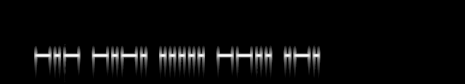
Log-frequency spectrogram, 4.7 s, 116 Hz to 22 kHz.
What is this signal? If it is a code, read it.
Morse code, heard as a keyed tone, about 25 wpm, 700 Hz. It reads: KC5ZR
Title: USA Call Signs - 5 Characters - 25wpm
